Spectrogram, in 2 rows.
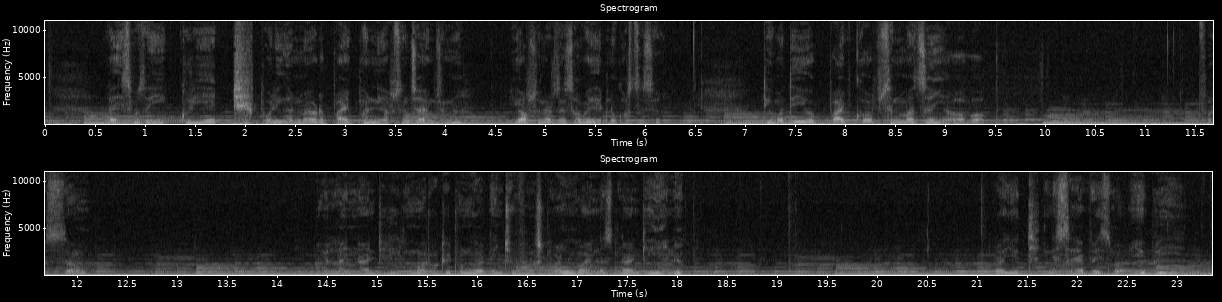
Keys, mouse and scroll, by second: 0.8 click, 3.7 click, 4.4 f, 4.9 alt+click, 5.7 alt+right click, 5.9 alt+click, 7.3 alt+right click, 7.6-9.5 alt+drag, 9.5 space, 10.9 e, 13.6-17.7 drag, 19.1 Return, 20.2 alt+right click, 20.5 alt+click, 21.0 space, 21.7 alt+Tab.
